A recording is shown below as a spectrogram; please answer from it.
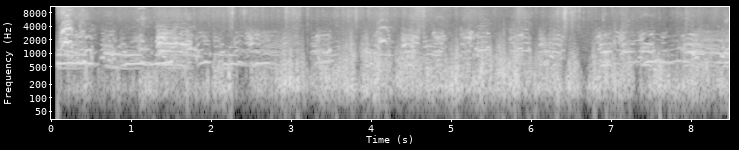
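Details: Young hunting dogs running a cottontail rabbit, giving a dense chorus of overlapping drawn-out bawls and barks from several dogs at once, continuous throughout with little pause.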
